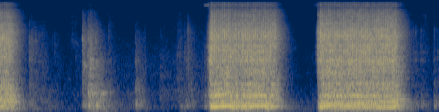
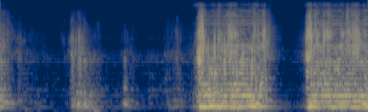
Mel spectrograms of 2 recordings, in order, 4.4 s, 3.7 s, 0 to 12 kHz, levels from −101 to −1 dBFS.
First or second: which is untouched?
first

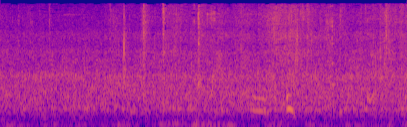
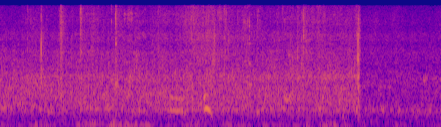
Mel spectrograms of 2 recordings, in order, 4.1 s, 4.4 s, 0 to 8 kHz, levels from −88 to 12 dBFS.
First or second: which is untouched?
first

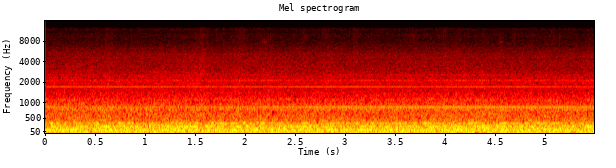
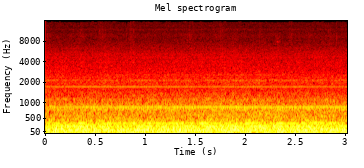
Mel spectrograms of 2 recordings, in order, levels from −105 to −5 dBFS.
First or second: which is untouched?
first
